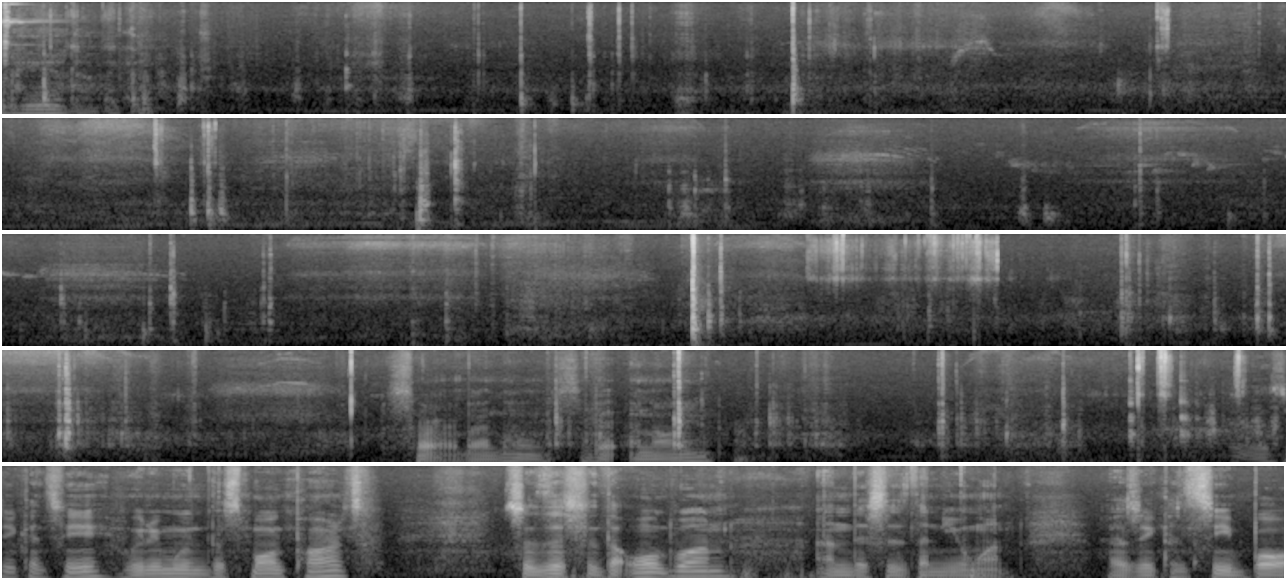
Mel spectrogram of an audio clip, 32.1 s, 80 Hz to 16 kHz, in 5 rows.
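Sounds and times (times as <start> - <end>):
metal parts and tools clicking: 0.0 - 0.7, 16.4 - 20.0, 23.0 - 25.6.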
